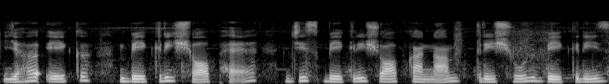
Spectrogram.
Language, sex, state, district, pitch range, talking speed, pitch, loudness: Hindi, male, Himachal Pradesh, Shimla, 125-155 Hz, 130 wpm, 130 Hz, -19 LUFS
